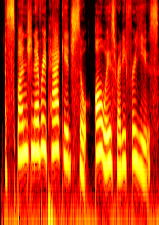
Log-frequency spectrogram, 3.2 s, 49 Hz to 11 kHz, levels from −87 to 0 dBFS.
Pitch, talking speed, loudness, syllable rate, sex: 245 Hz, 190 wpm, -16 LUFS, 6.3 syllables/s, female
